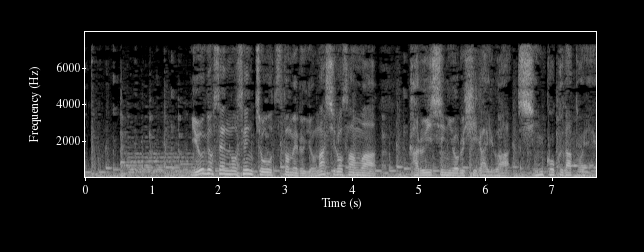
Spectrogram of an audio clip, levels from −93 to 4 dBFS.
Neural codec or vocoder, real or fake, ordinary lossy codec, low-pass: none; real; MP3, 48 kbps; 7.2 kHz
